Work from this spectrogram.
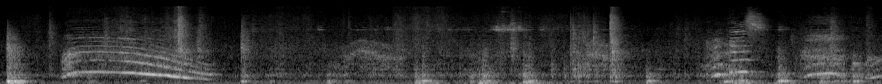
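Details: A hungry female pet cat wanting her food gives one long, loud meow that rises and then falls over about a second and a half, followed later by two short meows, with a person talking to her indoors.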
